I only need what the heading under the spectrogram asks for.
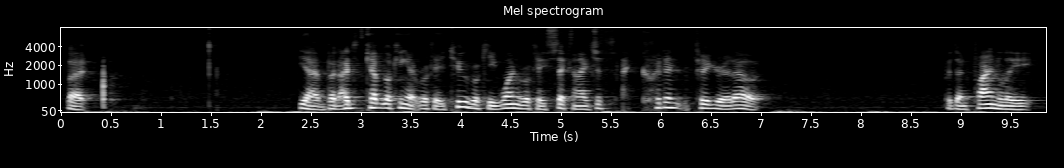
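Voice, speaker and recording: A male streamer, up late, works through chess puzzles in casual chat with his stream, his mid-range, slightly mellow voice fading. He talks at a moderate pace with frequent pauses, tired and rambling, full of restarts and fillers as he loses his voice.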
